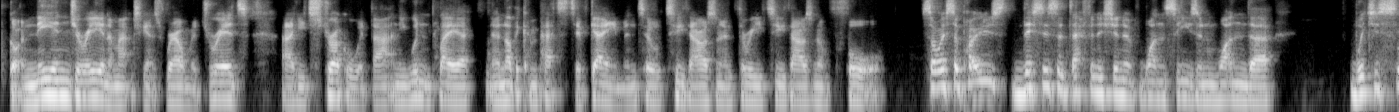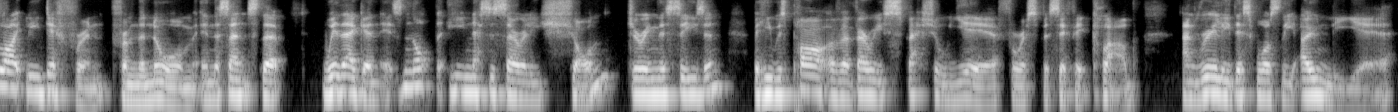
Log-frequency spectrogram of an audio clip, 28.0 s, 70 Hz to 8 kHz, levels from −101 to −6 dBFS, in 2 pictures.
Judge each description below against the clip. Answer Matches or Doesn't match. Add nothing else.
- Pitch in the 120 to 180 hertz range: Matches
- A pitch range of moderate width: Doesn't match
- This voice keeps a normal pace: Matches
